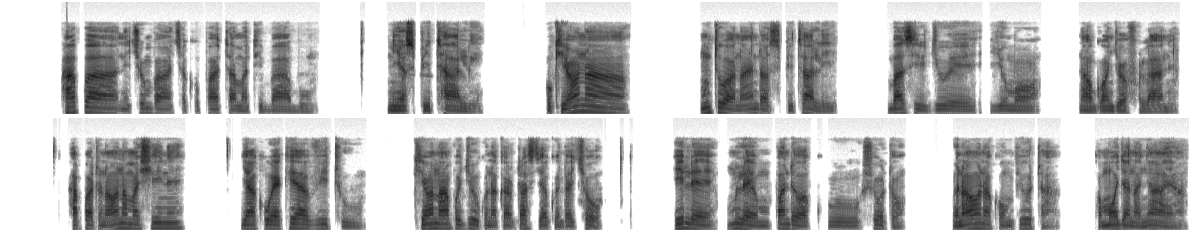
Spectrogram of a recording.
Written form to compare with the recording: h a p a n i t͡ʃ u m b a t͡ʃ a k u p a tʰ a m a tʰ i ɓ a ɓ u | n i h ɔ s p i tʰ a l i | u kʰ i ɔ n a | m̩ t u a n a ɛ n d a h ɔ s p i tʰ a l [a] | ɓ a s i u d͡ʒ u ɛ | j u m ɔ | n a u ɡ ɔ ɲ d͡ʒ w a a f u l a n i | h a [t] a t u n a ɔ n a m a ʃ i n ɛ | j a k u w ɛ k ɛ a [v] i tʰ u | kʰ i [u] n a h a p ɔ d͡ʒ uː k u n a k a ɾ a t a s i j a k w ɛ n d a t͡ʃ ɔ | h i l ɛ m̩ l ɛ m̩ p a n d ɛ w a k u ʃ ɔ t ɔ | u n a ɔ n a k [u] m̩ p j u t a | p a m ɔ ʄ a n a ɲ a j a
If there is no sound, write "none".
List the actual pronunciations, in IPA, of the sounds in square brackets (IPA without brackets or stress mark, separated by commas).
i, p, v, ɔ, ɔ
